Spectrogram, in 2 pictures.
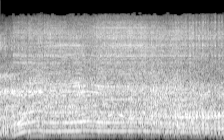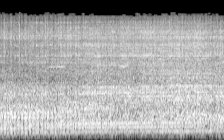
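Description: Small motorcycle engine revving up quickly and then held at high revs under acceleration, a steady buzzing note with slight wavering.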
